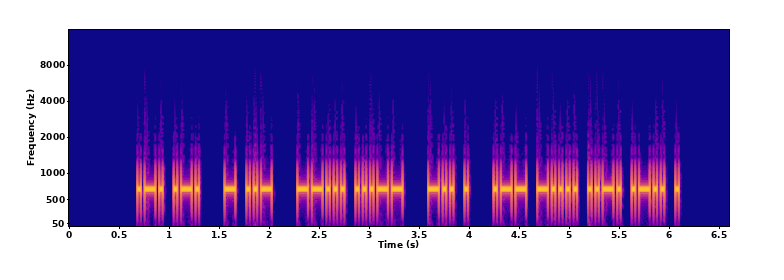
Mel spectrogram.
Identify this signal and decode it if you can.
Morse code, heard as a keyed tone, about 33 wpm, 700 Hz. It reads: RR TU 73 DE W6FLE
